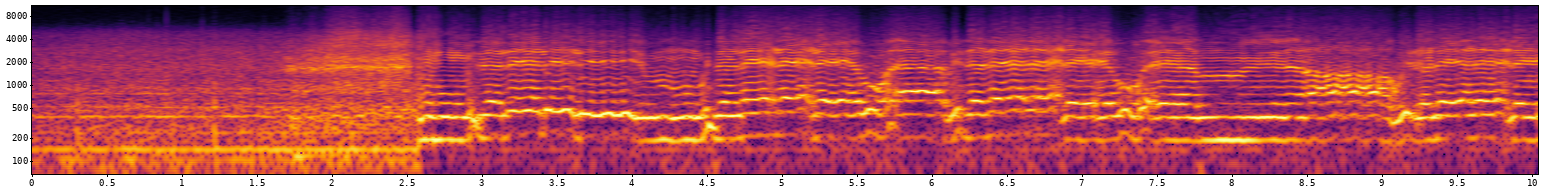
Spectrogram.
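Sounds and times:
low hum with hiss: 0.0s - 10.0s
person singing: 2.5s - 10.0s.

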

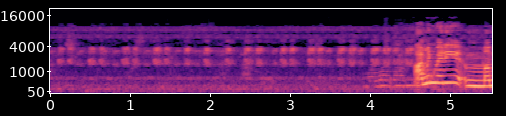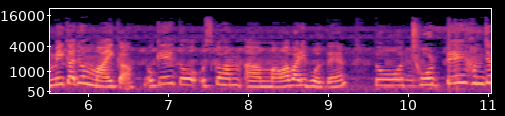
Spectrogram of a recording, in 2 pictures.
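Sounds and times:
frogs croaking: 0.0s - 11.0s.

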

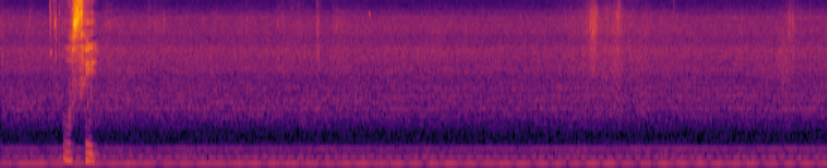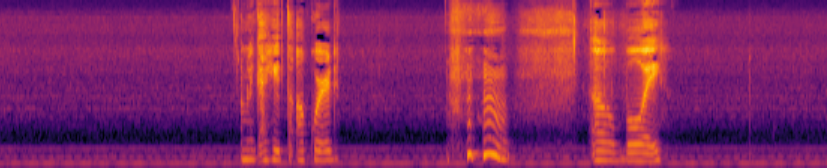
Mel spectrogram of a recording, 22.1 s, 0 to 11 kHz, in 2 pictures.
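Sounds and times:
low electrical hum with hiss: 0.0s - 22.0s.

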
